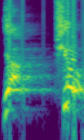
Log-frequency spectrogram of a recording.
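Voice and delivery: high-pitched acted cry to run; urgent warning call. Teacher showing the key word comes first, urgent high call. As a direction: sound the alarm, pitched well up.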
